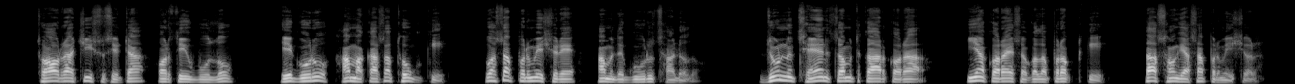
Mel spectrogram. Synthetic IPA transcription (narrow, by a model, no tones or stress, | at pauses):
sʰaːuɾaːt͡ʃiːsuseːʈaɔɾt̪eːuboːlːɔ | ɦeːɡʊɾuhaːmãkaːsat̪ʰoɡki | t̪uaːsapɐɾmeːʃwəɾɛ | hãmãd̪ɛɡʊɾut͡sʰaːɖɔ̰d̪ɔ̰ | d͡zʊɽ̃t͡sʰɛːnt͡sɐmət̪kaːɾkɔɾa | ɪ̃jãkɔɾaeːsɔɡɐlːapɾɐkəʈki | t̪asɔ̃ŋɡɛaːsapɐɾmḛːʃə̰ɾ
